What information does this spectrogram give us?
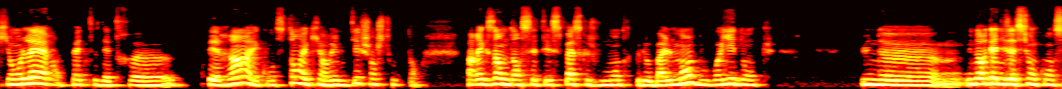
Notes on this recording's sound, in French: Enregistré sur zoom le 20 avril 2021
